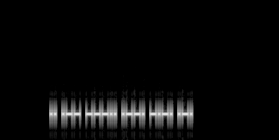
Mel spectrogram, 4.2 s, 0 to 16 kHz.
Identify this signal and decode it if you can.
Morse code, heard as a keyed tone, about 40 wpm, 700 Hz. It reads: IW8PCR
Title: DXCC-100 Call Signs - 6 Characters - Repeated 3x - 40wpm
